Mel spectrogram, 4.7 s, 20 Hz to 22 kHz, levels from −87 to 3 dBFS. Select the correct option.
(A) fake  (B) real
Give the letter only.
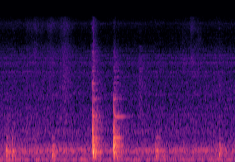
B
